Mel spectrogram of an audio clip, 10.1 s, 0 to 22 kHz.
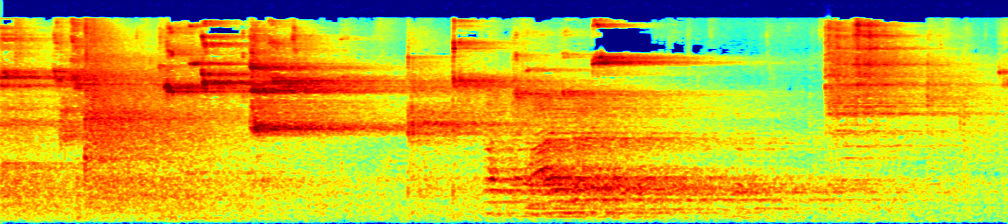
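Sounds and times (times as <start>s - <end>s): shoes squeaking on court: 0.0s - 6.4s.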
